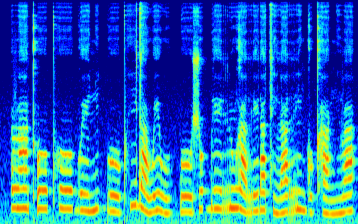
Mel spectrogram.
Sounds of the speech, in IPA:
β ã˨ kʼ oː˨ pʰ oː˨ ɡʷ eː˨ ɲ i˦ ɡ͡b oː˨ pʰ i˦ d a˨ w e˦˨ w u˨ k͡p oː˨ ʃ o˦ ɡ͡b eː˦ r ũ˦ ɣ a˨ r e˦ ɾ a˦ t͡s ĩ˨ l a˦ r ĩ˦ ɡ o˨˦ kʰ a˨ ŋ ĩ˨ β a˦

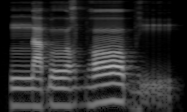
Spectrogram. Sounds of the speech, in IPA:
nː a ɓ oː ʁ bʱ ɔː bʱ ḭ

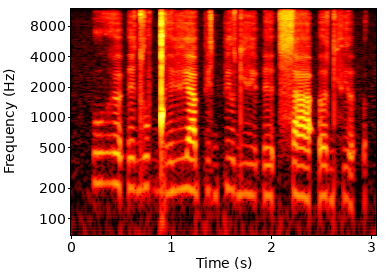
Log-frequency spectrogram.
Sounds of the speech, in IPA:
u ɦ ø ʔ ɪ d u ɡ͡ǃ e vʲ a pʲ ʊ d pʲ u d vʲ ø ʔ ɪ ʔ s a ʔ ə d fʲ ə ʔ

